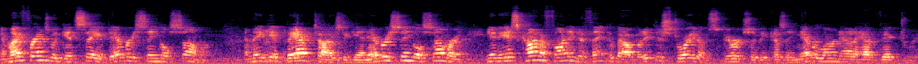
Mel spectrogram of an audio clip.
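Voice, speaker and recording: Over noticeable background noise, a man talks very fast at a high pitch with ordinary pitch variation. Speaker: pastor. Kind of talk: sermon. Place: church. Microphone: podium.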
